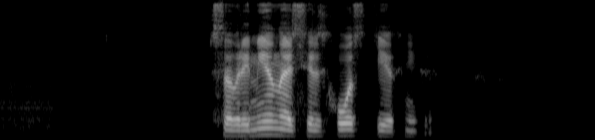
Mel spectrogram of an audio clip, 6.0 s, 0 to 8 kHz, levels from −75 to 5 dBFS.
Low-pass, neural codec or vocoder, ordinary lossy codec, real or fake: 7.2 kHz; none; Opus, 24 kbps; real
